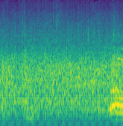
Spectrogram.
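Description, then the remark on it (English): An audience claps their hands steadily to the Lord, a dense wash of applause, with a voice rising briefly over it near the end. “Everybody clap your hands to the Lord today.”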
